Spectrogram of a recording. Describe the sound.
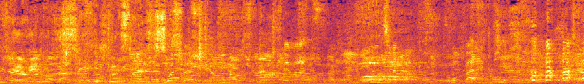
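A steady murmur of many voices chattering at once on a busy café terrace, where people who work in the neighbourhood eat sandwiches and drink lemonade. Overlapping conversations run over a low constant hum.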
